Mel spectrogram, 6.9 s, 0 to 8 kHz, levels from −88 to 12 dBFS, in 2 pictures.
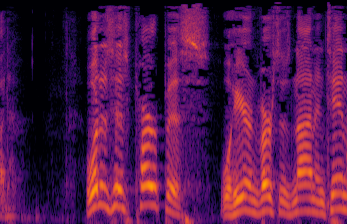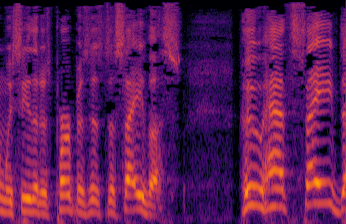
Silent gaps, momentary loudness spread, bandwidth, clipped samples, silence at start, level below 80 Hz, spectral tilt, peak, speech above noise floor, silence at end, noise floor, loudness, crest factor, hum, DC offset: none; 7 LU; 8 kHz; under 0.1%; 0 s; -50 dBFS; -4.5 dB/octave; -4 dBFS; 36 dB; 0 s; -58 dBFS; -22 LUFS; 18 dB; none; under 0.1%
